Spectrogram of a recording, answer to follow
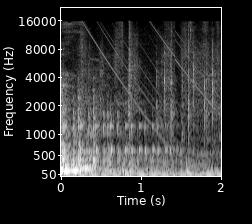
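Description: Rapid plastic clicking and rattling from a pair of Beats Studio Wireless headphones being handled and folded.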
